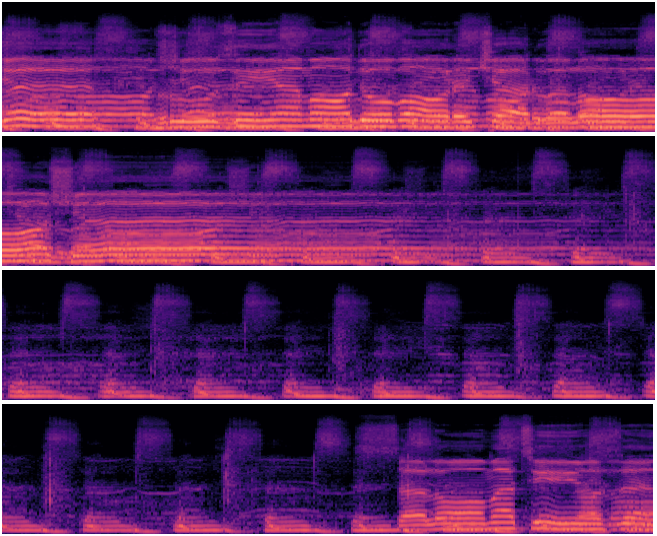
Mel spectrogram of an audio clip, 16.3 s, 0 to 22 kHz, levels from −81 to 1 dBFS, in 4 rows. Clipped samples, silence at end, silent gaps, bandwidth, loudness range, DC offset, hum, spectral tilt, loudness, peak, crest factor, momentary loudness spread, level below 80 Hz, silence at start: under 0.1%; 0 s; none; 15.5 kHz; 14 LU; under 0.1%; none; -6 dB/octave; -23 LUFS; -8 dBFS; 16 dB; 15 LU; -62 dBFS; 0 s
